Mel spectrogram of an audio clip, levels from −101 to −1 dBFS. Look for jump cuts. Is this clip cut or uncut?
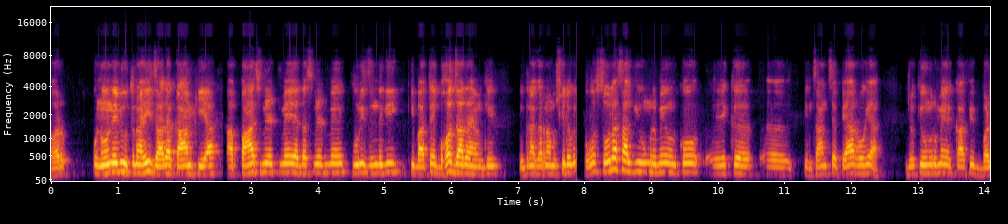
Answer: cut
